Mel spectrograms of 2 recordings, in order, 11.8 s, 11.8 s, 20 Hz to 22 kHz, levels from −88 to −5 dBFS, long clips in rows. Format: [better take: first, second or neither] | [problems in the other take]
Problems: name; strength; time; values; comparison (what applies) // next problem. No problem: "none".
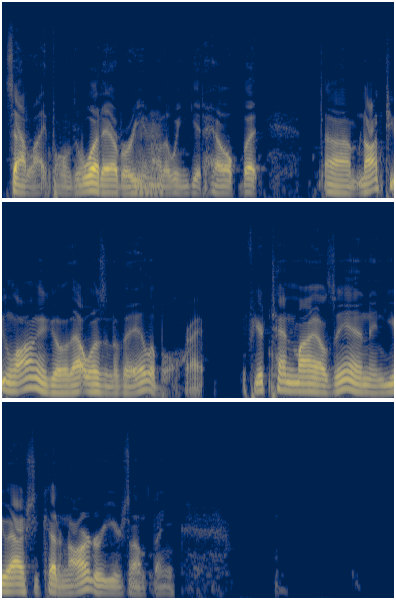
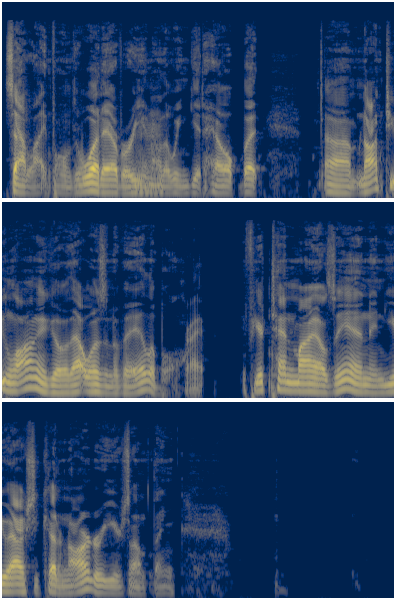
second | muffled; very; fading above 2 kHz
